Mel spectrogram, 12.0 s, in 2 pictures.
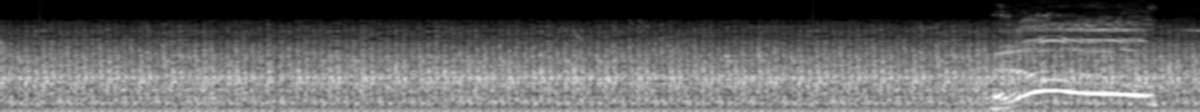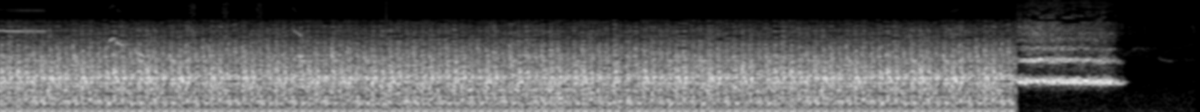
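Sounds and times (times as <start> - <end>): tractor engine running: 0.0 - 11.6.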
